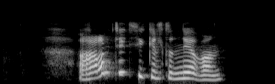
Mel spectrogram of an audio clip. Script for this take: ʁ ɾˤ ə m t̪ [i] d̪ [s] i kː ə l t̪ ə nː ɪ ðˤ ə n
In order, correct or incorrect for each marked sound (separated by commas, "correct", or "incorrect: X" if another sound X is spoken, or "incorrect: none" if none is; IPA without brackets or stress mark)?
correct, incorrect: θ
